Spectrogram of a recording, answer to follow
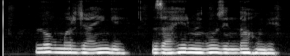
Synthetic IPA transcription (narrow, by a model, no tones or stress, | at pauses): loːɡmɐɾd͡ʒaːẽːŋɡeː | zaːɦɪɾmẽʋozɪ̃nd̪aɦõːŋɡeː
